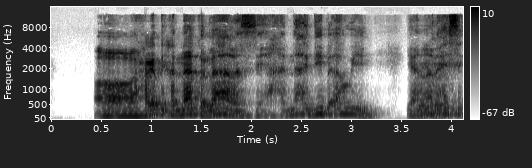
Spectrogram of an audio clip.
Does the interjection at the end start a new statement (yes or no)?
no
